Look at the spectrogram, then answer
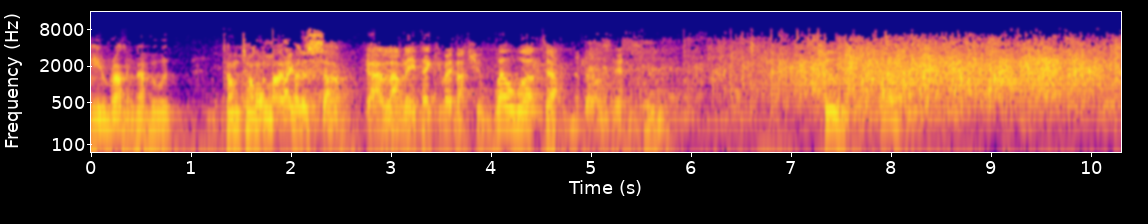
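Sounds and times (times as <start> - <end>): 
speech: 0.0 - 6.0, 7.3 - 8.0
audience applause: 5.6 - 10.2.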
